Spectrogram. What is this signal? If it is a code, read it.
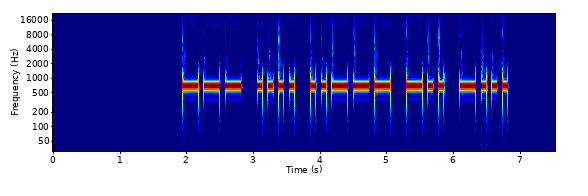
Morse code, heard as a keyed tone, about 15 wpm, 700 Hz. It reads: OH2DB
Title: DXCC-100 Call Signs - 5 Characters - Repeated 2x - 15wpm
